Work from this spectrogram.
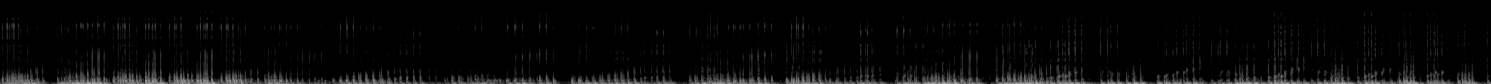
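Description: A small metal tweezer-like tool scratches and taps across the front of a thin printed cardboard baseball trading card held in one hand. Dense, low-heavy scratching and quick dry taps come in short bursts separated by brief silent gaps.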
